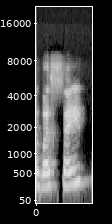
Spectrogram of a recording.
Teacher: یہاں پہ بھی شمسی کا فائدہ ہو رہا ہے. الف لام نہیں پڑھیں گے ڈائریکٹ واو کو صاد سے ملا دیں گے.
